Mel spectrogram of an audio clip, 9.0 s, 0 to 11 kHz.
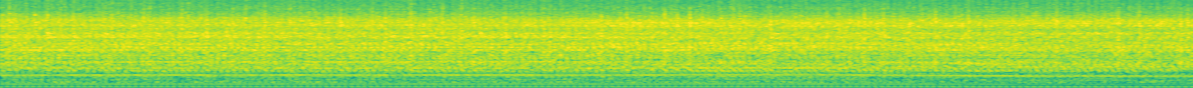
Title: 1972 Camper engine knock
